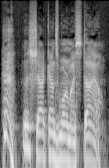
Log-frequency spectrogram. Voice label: take auto shotgun, voice, biker; Left 4 Dead 2; survivor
